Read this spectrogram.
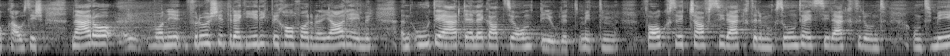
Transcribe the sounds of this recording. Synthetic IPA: kʰɑəsɪʃ | næːɾɔʋɔnɪfɾøʃɪd̪əɾɛɡiəɾiɡ̚b̥ɪχoːfɔɾəmnəjɑːɾɦɛjməɾ | ənuːdeːærd̥ɛlɛɡɑt͡sjoːnb̥ɪwdətmɪtːəm | fɔlksʋɪɾtʃɑfsd̥iɾækχt̪əɾəmksʊnd̥ɦɛɪtsd̥iɾækχt̪əɾʊnd̥ | ʊndmɪ

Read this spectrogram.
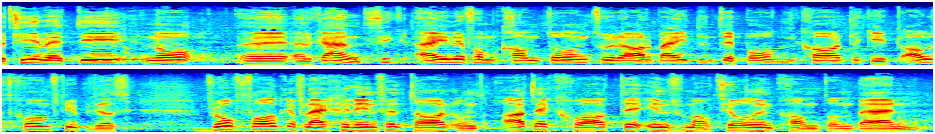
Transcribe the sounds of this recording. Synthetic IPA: ʊthiːʋɪt̚diːnɔχ | ɛɾɡ̥ɛnt͡sɪɡaɪnəfɔmkʰɑntoːnt͡suɛɾɑːɾbaɪtəndəb̥oːdən̩kʰɑːtəɡ̥iːp̚ta̰ʊskʰʊnftyːbəd̥ɑs | fɾʊxtfɔlɡəflɛçənɪnvɛntʰɑːɾʊndʔɑdɛkʰvɑːtəʔɪnfɔɾmɑt͡sjoːnnɪmkʰɑntonbɛɾn

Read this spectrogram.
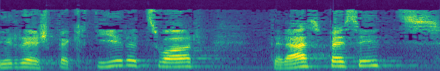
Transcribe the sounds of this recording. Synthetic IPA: ɪːɾːɛʃpɛkt̪iːəɾət͡svɑːɾ | d̥əɾɛsb̥eːsɪt͡s

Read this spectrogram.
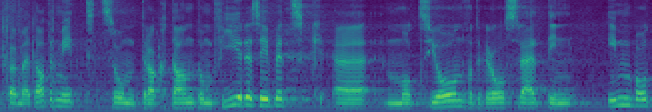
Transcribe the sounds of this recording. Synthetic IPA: χœməd̥ɑd̥̪əɾmɪtt͡sʊmt̪ɾɑkχt̪ɑntʊmfiːɾəzɪbət͡skəmɔt͡sjoːnfɔd̪əɾɡɾoːsɾɛːtɪn | ɪmbɔd

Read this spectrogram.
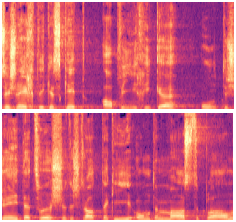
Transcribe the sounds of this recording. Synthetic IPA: sɪʃɾɪχtɪɡəsɡ̥ɪtʔɑ̰b̥viːχiɡ̥ə | ʊntəɾʃiːdət͡svʏʃəd̥əʃtrɑtɛɡ̥iːʔʊndəmːɑːstəɾplaːn

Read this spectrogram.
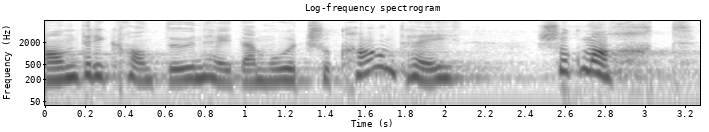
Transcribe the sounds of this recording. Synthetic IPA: ɑnd̪əɾəkʰɑnt̪øːnɦɛɪd̪æmuətʃokʰɑnt̪hɛɪ | ʃokmɑχt̪

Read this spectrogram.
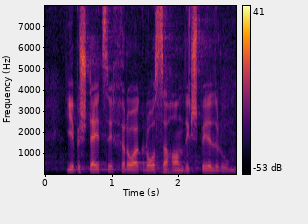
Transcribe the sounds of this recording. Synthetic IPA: hiəbəʃtɛɪtsɪχəɾoəɡɾoːsəɦɑnd̪lɪksʃpiːlɾuːm

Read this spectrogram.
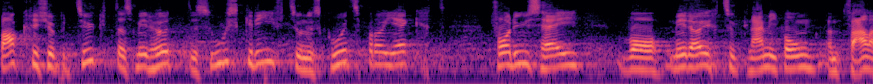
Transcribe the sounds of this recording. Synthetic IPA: pɑkχɪʃɵb̥əɾt͡syktd̥ɑsmɪːɾɦɵtəsuskɾiːft͡sunəsɡ̥uətsprɔjɛkʰχt | fɔɾyːshɛɪ | ʋomɪːɾœʏχt͡sʊɾknæmɪɡ̥ʊŋɛmpfælə

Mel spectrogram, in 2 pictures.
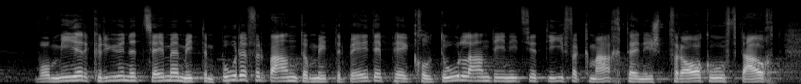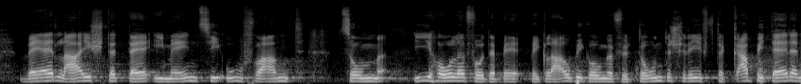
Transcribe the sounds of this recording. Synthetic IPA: ʋomiːɾɡ̥ɾyːənət͡sɛməmɪt̚dəmpuːɾəfəɾbandʊnmɪt̚d̥əɾbeːdeːpʰeːkʰʊltuːɾlandinit͡sjatiːfəkmaχthɛnɪʃpfɾɔːɡuːftaʊχt | vɛːrlaɪʃtət̚d̥ɛːʔimɛnsiʔuːfʋant | t͡sʊmiːɦoləfodəb̥eɡ̥laʊbɪɡʊŋəfyɾtʊntəɾʃɾɪftəɡ̥ab̚b̥ɪdɛɾə

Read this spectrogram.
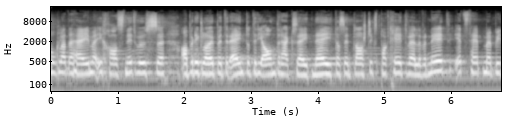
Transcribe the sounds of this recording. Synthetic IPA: oklɑd̪əɦɛɪməɪχhɑsnɪd̥ʋʏsə | ʔɑbəɾɪɡlɔʊbəd̥əɾɛɪntɔd̥̪ədiɑnd̪əɾəhɛt̚ksɛɪtnɛɪd̥ɑsɛntlɑʃtɪkspʰɑkʰeːtʋɛlːəməɾnɪd̥jɛt͡sthɛtməbɪ

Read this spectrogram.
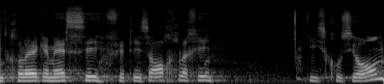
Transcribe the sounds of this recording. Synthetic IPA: nt̪kʰɔleːɡəmɛsifyɾd̥isɑχləχi | d̥iskʰusjoːn

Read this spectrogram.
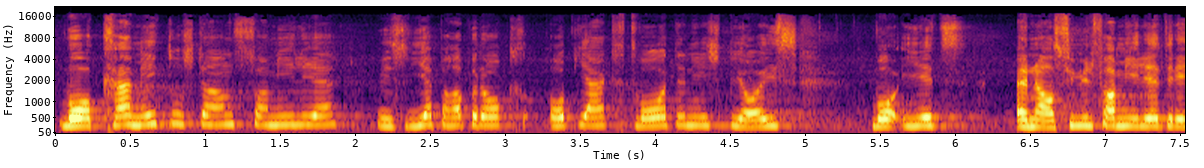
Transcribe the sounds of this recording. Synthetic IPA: ʋokʰamɪt̪l̩ˠʃtɑnt͡sfɑmiliə | ʋɪsliəbɑbəɾɔkχɔb̥jækχtʋɔɾd̥ənɪʃb̥ɪœʏs | ʋoʔjɛt͡s | ənɑsyːlfɑmilijəd̥̪ɾɪ

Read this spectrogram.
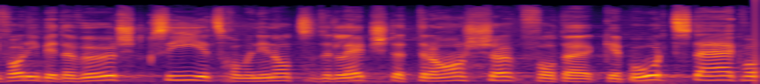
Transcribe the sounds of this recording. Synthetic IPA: ifɔɾibɪd̪əʋøʃtksiːjɪt͡sχɔmənɪnɔt͡sʊd̪əɾlɛt͡ʃtət̪ɾɑ̃ːʃəfɔd̥̪əɡ̥ebʊɾt͡stæːɡ̥ʋo

